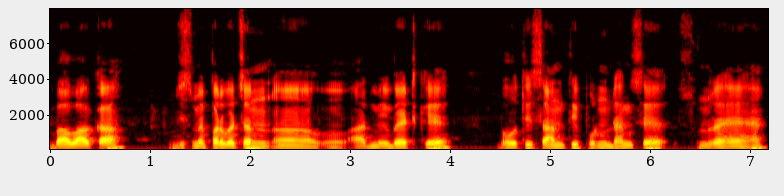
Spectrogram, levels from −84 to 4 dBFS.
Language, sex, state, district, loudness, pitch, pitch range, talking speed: Maithili, male, Bihar, Samastipur, -24 LUFS, 110 Hz, 110-115 Hz, 150 wpm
